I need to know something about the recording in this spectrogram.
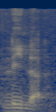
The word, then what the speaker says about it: Lillet: Một là gin, hai là lila, nó đọc là lila chứ không phải lilac.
